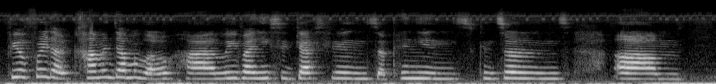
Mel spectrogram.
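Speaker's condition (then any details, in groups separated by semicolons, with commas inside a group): Cerebral palsy, mild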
